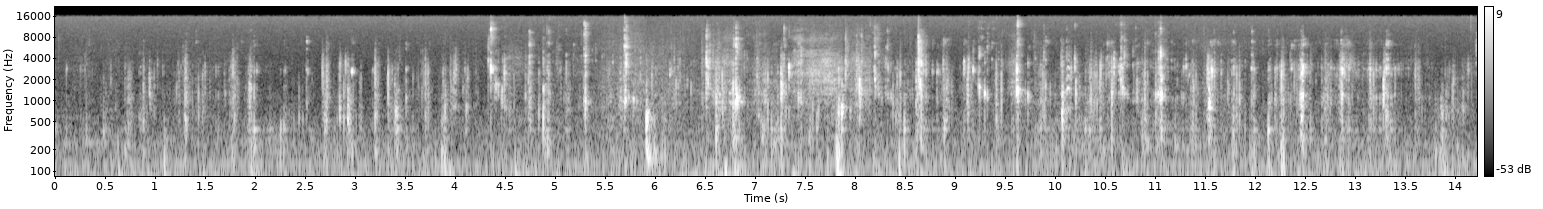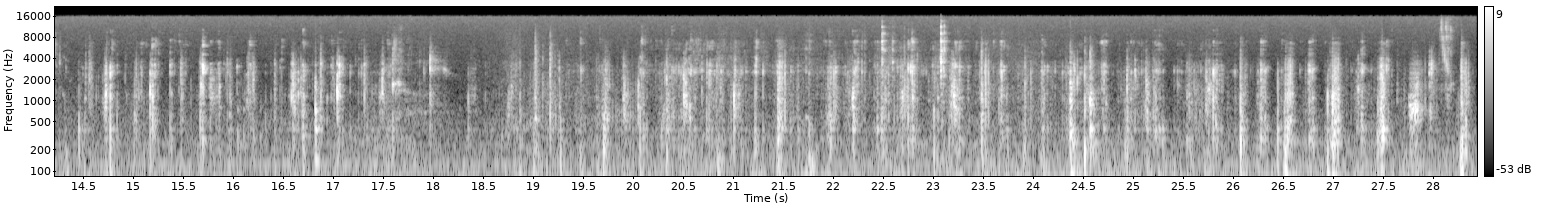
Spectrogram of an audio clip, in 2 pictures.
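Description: A person chewing mouthfuls of cream-sauce tteokbokki rice cakes and fried rice close to the microphone: a steady run of small wet mouth clicks and smacks.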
